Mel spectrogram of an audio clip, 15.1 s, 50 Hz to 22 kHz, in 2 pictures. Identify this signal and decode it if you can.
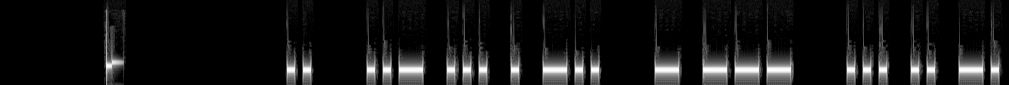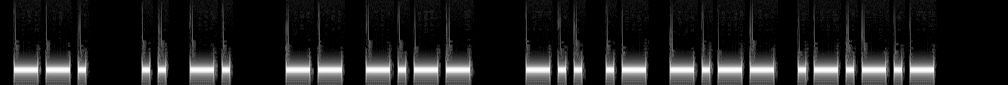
Morse code, heard as a keyed tone, about 20 wpm, 700 Hz. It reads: I USED TO SING IN MY DAY.
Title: Sentences from Top 1000 Words - Review Part 2 - 20wpm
